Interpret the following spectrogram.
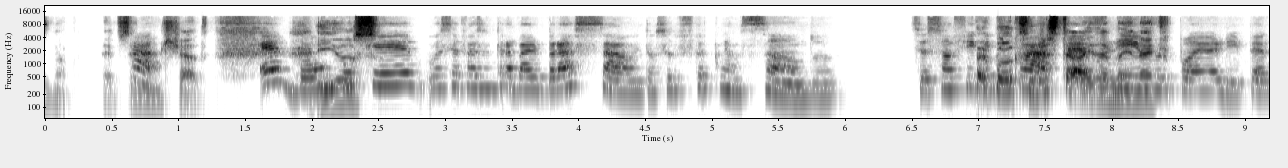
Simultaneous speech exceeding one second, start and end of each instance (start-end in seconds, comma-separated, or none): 7.0-8.4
